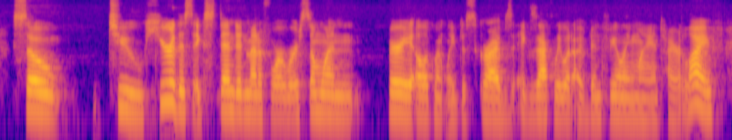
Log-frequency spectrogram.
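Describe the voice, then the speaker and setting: A soft-spoken woman talks at a fairly slow pace. Her pitch is medium with ordinary variation. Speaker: audience member. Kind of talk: audience comment.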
